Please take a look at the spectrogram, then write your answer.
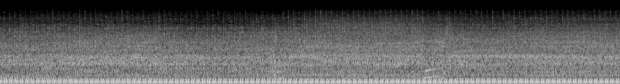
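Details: Free Troy-Bilt riding mower, started with help while the carb shut-off solenoid clicks, needing a solenoid: even, steady twin-cylinder thrum at constant speed, regular firing with no misses, knocks or surging. It moves in reverse, though the belt smells burning and is possibly the wrong belt.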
